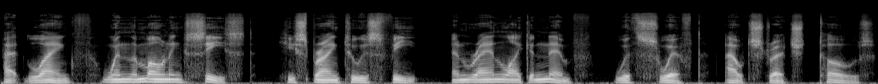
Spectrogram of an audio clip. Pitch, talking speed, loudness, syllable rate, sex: 100 Hz, 135 wpm, -17 LUFS, 3.2 syllables/s, male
